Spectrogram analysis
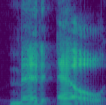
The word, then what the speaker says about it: Medel: Med-L is how you say Medel. Wes's last name. Med-L. Wes Med-L. Okay. We can make, I can, it's like French.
